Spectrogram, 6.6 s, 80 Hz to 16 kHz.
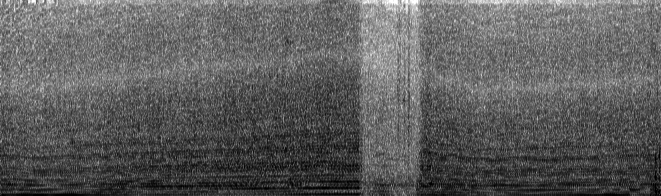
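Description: Racing car engine in Need for Speed: Underground 2 holding a high steady tone, briefly dropping off as a gear changes, then climbing again in a sustained rising whine.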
